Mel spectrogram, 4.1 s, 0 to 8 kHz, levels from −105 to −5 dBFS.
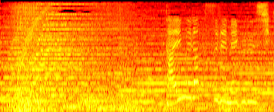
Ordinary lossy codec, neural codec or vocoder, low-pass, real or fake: MP3, 48 kbps; none; 7.2 kHz; real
